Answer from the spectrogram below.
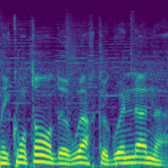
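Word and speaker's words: Gwenc'hlan: Alors attention, ça pourrait se prononcer différemment parce qu'il y a un C-H apostrophe. Gwenlan.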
